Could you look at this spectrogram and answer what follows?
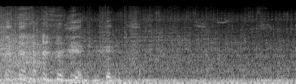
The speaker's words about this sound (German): Da hinten kommt er ja. Man hat ihn auch schon vorher gehört. Ach, stimmt. Am Knattern von seinem alten Wagen. Genau.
